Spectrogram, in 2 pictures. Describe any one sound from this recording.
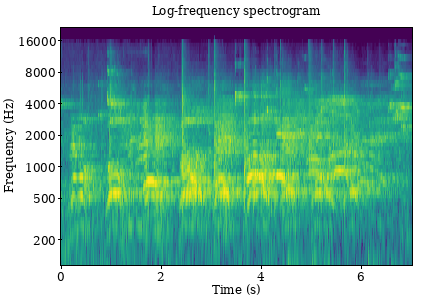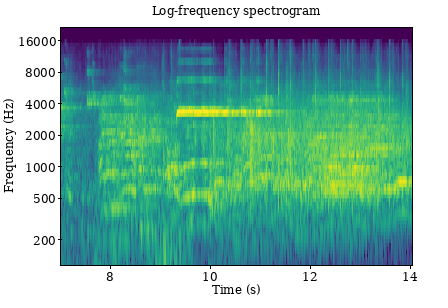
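A ball thuds as it bounces and is thrown.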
